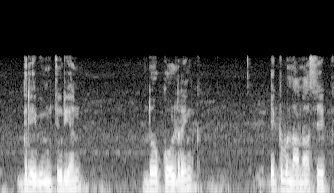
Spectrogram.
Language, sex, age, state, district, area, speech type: Punjabi, male, 18-30, Punjab, Mansa, rural, spontaneous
